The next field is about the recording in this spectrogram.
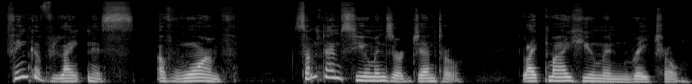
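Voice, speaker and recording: A woman playing a gentle, hopeful dog in an audio drama, calm, measured and tender. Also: low voice, dry recording, clean studio sound, heavily acted.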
